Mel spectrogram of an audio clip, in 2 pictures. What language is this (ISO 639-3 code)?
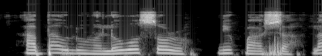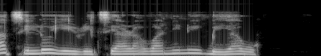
yor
